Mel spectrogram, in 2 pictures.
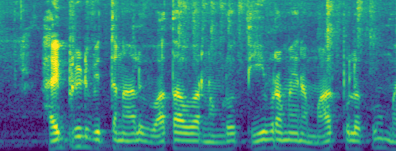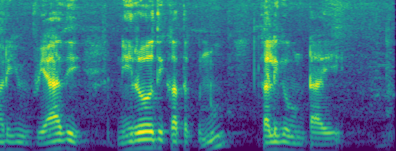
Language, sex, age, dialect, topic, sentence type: Telugu, male, 25-30, Central/Coastal, agriculture, statement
